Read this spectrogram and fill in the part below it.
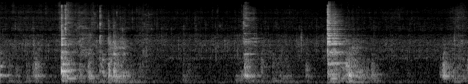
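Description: Spice masala is stirred into a winter pickle of carrot, cauliflower, radish, turnip, chilli and peas, making a few separate bursts of scraping and mixing with quiet pauses between them.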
